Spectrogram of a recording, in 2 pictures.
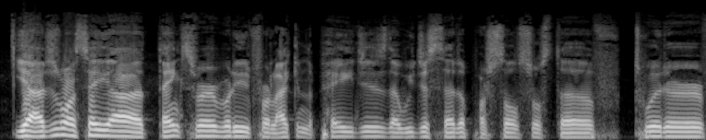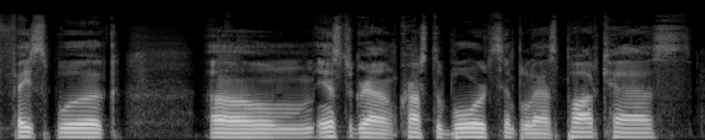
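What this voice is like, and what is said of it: Hoarse voice from laryngitis. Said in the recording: “excuse my voice a little bit. I'm a little sick ... I got the laryngitis.”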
